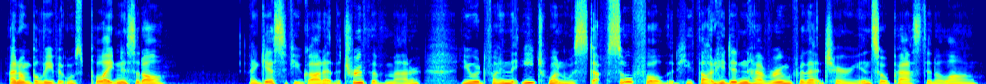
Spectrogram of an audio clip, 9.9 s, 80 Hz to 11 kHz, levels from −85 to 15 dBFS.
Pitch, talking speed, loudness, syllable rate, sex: 200 Hz, 270 wpm, -19 LUFS, 6.5 syllables/s, female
